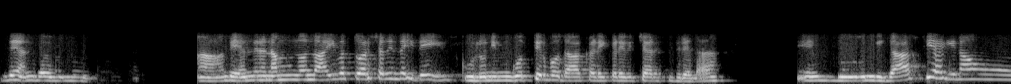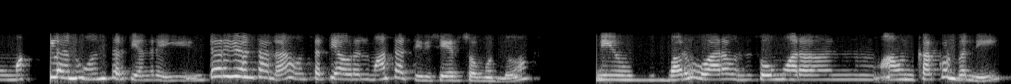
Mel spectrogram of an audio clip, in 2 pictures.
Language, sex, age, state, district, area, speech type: Kannada, female, 45-60, Karnataka, Tumkur, urban, conversation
